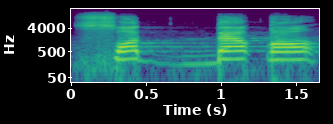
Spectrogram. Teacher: قاف پر زبر ہے لہذا اس کو کھینچیں گے نہیں اور حروف مستعلیہ میں سے بغیر ہونٹ گول کیے اسے پر یعنی موٹا پڑھنا ہے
